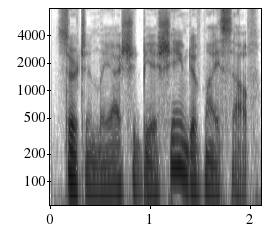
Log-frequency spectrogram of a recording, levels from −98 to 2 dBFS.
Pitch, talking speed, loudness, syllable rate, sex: 90 Hz, 200 wpm, -19 LUFS, 6.1 syllables/s, male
